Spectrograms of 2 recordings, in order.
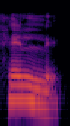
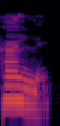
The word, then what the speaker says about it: Henle: Ingresa el se le llama asa de henle o de Hanle, pero se escribe henle con h.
